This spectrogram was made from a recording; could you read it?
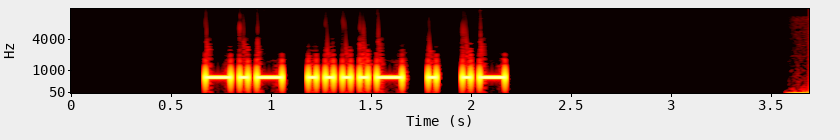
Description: Morse code, heard as a keyed tone, about 35 wpm, 700 Hz. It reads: K4EA
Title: Speed Racing - USA 1x2 Call Signs 28wpm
